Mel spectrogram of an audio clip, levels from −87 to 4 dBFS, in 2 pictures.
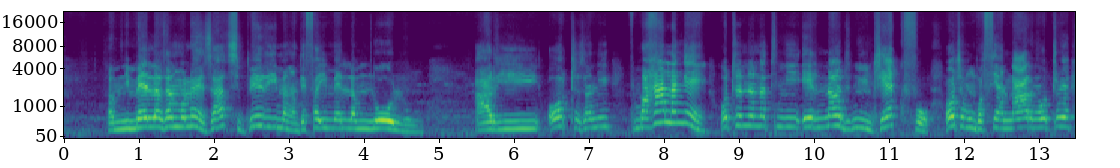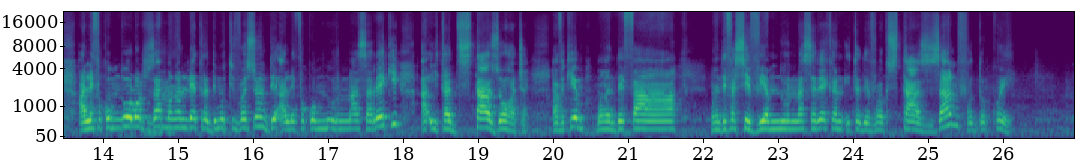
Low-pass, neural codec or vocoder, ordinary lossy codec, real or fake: none; autoencoder, 48 kHz, 128 numbers a frame, DAC-VAE, trained on Japanese speech; none; fake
